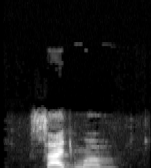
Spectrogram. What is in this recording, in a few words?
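"садьмӧм", Komi, female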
